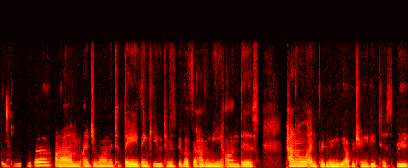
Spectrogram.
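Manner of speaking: very soft, barely audible voice. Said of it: "Can you speak louder".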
